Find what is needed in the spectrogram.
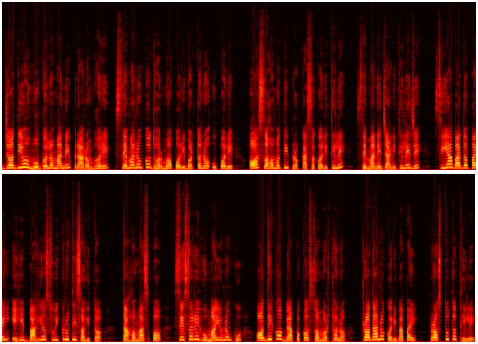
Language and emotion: Odia, neutral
